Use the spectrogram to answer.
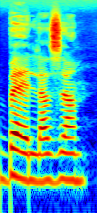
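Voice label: "bellas", lingua sarda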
